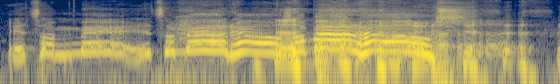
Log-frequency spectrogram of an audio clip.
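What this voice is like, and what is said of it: High-pitched impersonation of an actor. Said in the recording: “High pitch ... nominee for best impersonation of the year”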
